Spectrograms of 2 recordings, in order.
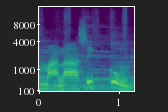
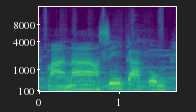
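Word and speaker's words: مناسككم: Seperti contoh lagi manasikakum, tidak dibaca manasikum tapi manasikakum.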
